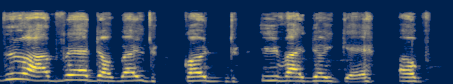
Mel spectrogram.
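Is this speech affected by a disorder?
Yes: cerebral palsy; fine motor skill challenges.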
